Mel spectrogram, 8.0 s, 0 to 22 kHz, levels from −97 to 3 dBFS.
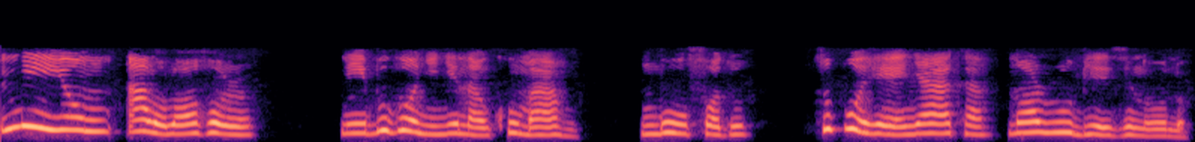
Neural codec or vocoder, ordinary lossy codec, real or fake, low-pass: none; AAC, 32 kbps; real; 5.4 kHz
